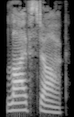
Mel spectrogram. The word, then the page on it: livestock: láivstɑ̀k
